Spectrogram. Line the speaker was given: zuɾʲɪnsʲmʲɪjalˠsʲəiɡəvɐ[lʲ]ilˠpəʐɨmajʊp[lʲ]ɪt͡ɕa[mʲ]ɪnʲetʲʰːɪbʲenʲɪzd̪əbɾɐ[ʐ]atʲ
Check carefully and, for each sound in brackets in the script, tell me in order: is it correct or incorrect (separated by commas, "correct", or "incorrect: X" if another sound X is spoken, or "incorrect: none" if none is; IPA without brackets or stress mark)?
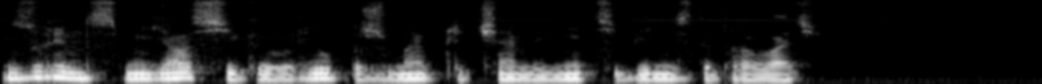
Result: incorrect: ɾʲ, correct, correct, incorrect: v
